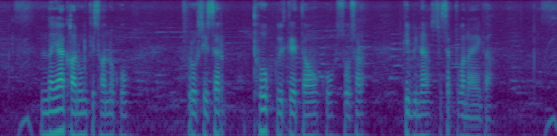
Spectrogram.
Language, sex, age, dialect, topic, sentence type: Hindi, male, 36-40, Awadhi Bundeli, agriculture, statement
